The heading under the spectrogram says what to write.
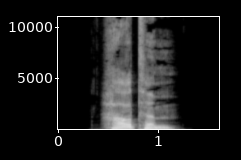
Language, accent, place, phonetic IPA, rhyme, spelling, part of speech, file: German, Germany, Berlin, [ˈhaʁtəm], -aʁtəm, hartem, adjective, De-hartem.ogg
- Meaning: strong dative masculine/neuter singular of hart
